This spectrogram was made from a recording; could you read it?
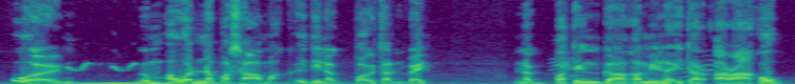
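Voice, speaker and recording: A man's voice: a little high, expressive, measured pace, fairly bright tone, faint music behind. A man playing an indignant villager in an Ilocano comedy radio drama. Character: indignant village man protesting his innocence.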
